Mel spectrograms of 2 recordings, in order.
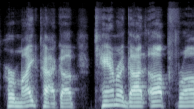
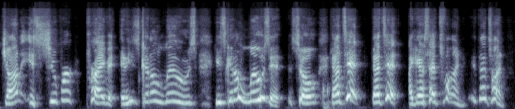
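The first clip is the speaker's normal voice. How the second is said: mock Shannon; 12 semitones higher, 4 dB louder than usual. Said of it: "Shannon's like".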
